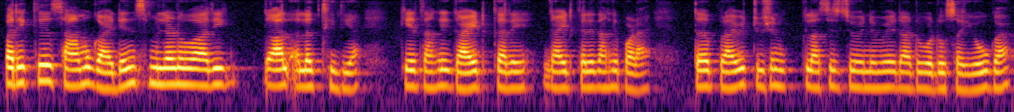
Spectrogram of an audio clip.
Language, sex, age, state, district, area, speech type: Sindhi, female, 18-30, Rajasthan, Ajmer, urban, spontaneous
